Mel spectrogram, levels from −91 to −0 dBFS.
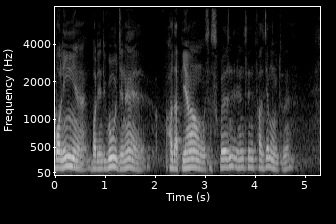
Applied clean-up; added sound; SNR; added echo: none; none; none; none.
